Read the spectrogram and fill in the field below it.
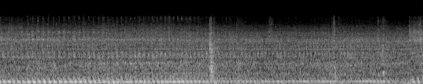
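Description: After a breakdown in an old Chinese film, a vehicle engine runs with a steady, mid-pitched idling drone and a faint throb, with a few light knocks over it.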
